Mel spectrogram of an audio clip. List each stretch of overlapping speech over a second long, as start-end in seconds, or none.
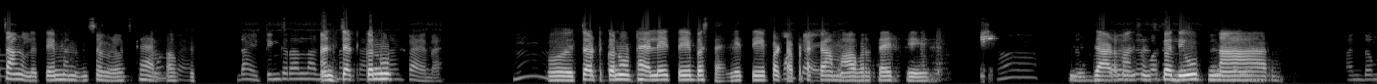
10.9-12.2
